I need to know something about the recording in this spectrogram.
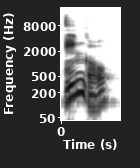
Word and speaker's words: angle: compare these two words we have angle spelled l-e making the nasal sound and the Heart G angle this is a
